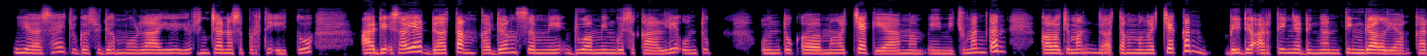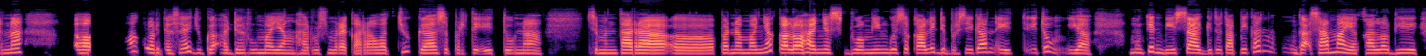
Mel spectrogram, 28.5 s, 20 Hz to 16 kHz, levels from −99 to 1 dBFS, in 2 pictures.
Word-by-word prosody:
Iya 240 -3 -1
saya 280 +8 -2
juga 225 -5 -7
sudah 215 0 -7
mulai 215 0 -3
rencana 225 +1 +1
seperti 225 +2 -2
itu. 230 +7 -4 0.5
Adik 235 0 +3
saya 255 +8 +6
datang 220 +2 +2
kadang 235 +5 -1
semi 220 0 -2
dua 220 +1 -1
minggu 220 0 -4
sekali 210 +3 -3
untuk 210 +1 -9 0.5
untuk, 210 +1 -6
eee, 210 -1 0
mengecek 220 +3 +3
ya, 190 0 0
mem 200 -2 -8
ini. 195 -1 -7
Cuman 250 +6 -2
kan, 315 +4 +4 0.4
kalau 225 0 +3
cuma 235 0 -1
datang 225 -1 -3
mengecek 225 +4 +2
kan, 310 - +1 0.2
beda 230 +1 +2
artinya 235 +2 0
dengan 215 0 -4
tinggal 225 -2 +4
ya? 195 0 -5
Karena, 215 +5 +1 0.6
e - - +1 0.4
apa, 290 +4 -5
keluarga 240 -6 -2
saya 255 +6 -1
juga 235 -5 -3
ada 220 +1 -4
rumah 220 -1 -3
yang 210 -1 -1
harus 210 +2 -6
mereka 210 -1 0
rawat 205 +1 -2
juga 220 -9 +1
seperti 210 -1 -3
itu. 205 0 -9
Nah, 205 -2 -2 0.5
sementara, 210 -1 +5
eee, 195 -1 0
apa 225 - -1
namanya, 225 +3 0
kalau 235 -1 +8
hanya 235 -2 +5 0.2
dua 220 +3 -4
minggu 230 +1 -3
sekali 225 0 +1
dibersihkan, 240 +3 -2
it 210 -2 -2 0.2
itu 295 +6 -3 0.2
ya 210 -3 0 0.4
mungkin 245 0 0
bisa 230 +2 +6
gitu, 215 +3 -7
tapi 215 +2 -1
kan, 320 - 0 0.2
nggak 240 -4 -1
sama 250 +2 +4
ya 205 - 0
kalau 220 +2 -1
di 225 +2 -3
220 Hz, 155 wpm, -23 LUFS, 210-235 Hz, 0.6 s, kalau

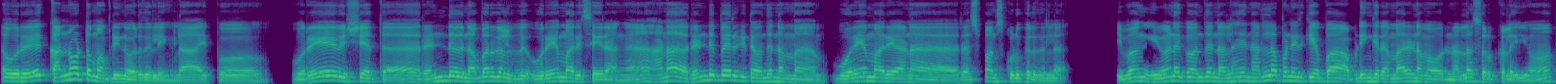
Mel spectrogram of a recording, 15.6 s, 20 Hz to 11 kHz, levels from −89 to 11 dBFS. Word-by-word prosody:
ஒரு 145 +1 +4 0.2
கண்ணோட்டம் 200 -1 +3
அப்டின்னு 125 -3 +1
வருது 100 -1 +1
இல்லைங்ளா? 95 +1 -1 0.2
இப்போ 95 +1 -5 0.7
ஒரே 130 +7 +2 0.3
விஷயத்த 135 -3 0 0.4
2 160 +9 +1 0.2
நபர்கள் 160 +2 +1
வே 120 - 0
ஒரே 130 +4 +1
மாரி 140 -4 +1
செய்றாங்க. 100 -3 -1 0.3
ஆனா 160 +6 0 0.2
2 180 +7 +2
பேர்கிட்ட 175 -5 +1
வந்து 140 +1 0
நம்ம 120 -3 -2 0.5
ஒரே 140 +5 +2
மாரியான 135 -3 +1 0.5
ரெஸ்பான்ஸ் 135 +7 -3
குடுக்றதுல்ல. 105 -9 0 0.6
இவங் 145 +4 +1
இவனுக்கு 160 +3 +1
வந்து 155 +2 0
நல 135 +3 -1 0.2
நல்லா 180 +6 +1
பண்ணியிருக்கேப்பா 150 -4 +1
அப்டிங்குற 135 0 0
மாரி 140 +2 +1
நம்ம 120 -3 -1
ஒரு 105 0 -2
நல்ல 135 +7 0
சொற்களையும், 110 -2 -1
135 Hz, 135 wpm, -22 LUFS, 115-150 Hz, 0.7 s, ஒரு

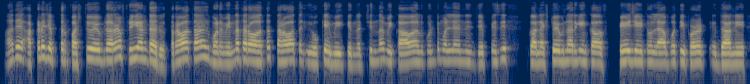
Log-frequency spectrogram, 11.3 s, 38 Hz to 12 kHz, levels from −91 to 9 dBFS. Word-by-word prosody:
అదే! 240 +5 +2
అక్కడే 225 +10 +1
జెప్తారు 210 -1 -1
ఫస్ట్ 160 +2 +1
వెబినారేమో 205 +3 +3
ఫ్రీ 210 0 +1
అంటారు. 195 -9 +2
తర్వాత 215 +6 +3 0.3
మనం 170 -1 -1
విన్న 170 +6 0
తర్వాత, 185 -3 +4 0.2
తర్వాత 195 +2 +2 0.3
"ఓకే. 155 +6 0
మీకిది 155 -1 -3
నచ్చిందా? 180 +7 -7
మీకు 175 -1 -5
కావాలనుకుంటే" 175 +4 0
మళ్ళీ 190 0 -3
అని 180 -1 -8
జెప్పేసి 175 +6 -5 0.4
ఒక 165 -1 +5
నెక్స్ట్ 165 +3 -3
వెబినార్‌కి 185 0 0
ఇంకా 175 -1 0 0.4
పే 180 - +4
జేయటం, 180 -1 -1
లేపోతే 165 +2 0
ఈ - - -13
ప్రొడక్ట్ 170 +1 0 0.2
దాన్ని 160 0 +4
180 Hz, 160 wpm, -23 LUFS, 165-195 Hz, 0.4 s, ఒక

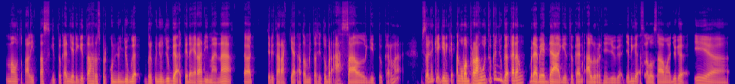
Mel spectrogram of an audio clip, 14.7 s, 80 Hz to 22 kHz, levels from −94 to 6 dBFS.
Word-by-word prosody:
mau 110 -1 -1
totalitas 95 +3 -4
gitu - - -11
kan, 100 +2 -1
jadi 100 -4 -2
kita 120 -1 +1
harus 110 -2 -3
berkunjung 100 -1 -5
juga 105 +2 +2 0.2
berkunjung 105 -1 -3
juga 115 +3 +3
ke - - -3
daerah 90 +5 +2
di 100 - -2
mana, 95 +4 +2 0.2
eee, - - +2 0.3
cerita - - -1
rakyat - - -1
atau 95 - -3
mitos 95 0 -7
itu 100 - -5
berasal 90 -2 +1
gitu. 85 0 -10
Karena - - -6 0.4
misalnya - - -3
kayak - - 0
gini, 125 -1 +2
kayak - - -5
Tangkuban 115 -1 +6
Perahu 140 +6 +7
itu 175 - -4
kan, 315 - -3
juga 260 - +4
kadang 130 +5 +4
beda-beda 95 -2 +6
gitu 95 -1 -5
kan 95 -1 0
alurnya 95 -1 0
juga. 85 0 -7
Jadi 115 +4 -3
gak - - -10
selalu 95 -1 -2
sama 95 -1 +1
juga 115 +3 -2 0.2
iya. 95 -9 -2
100 Hz, 185 wpm, -28 LUFS, 95-115 Hz, 0.4 s, Perahu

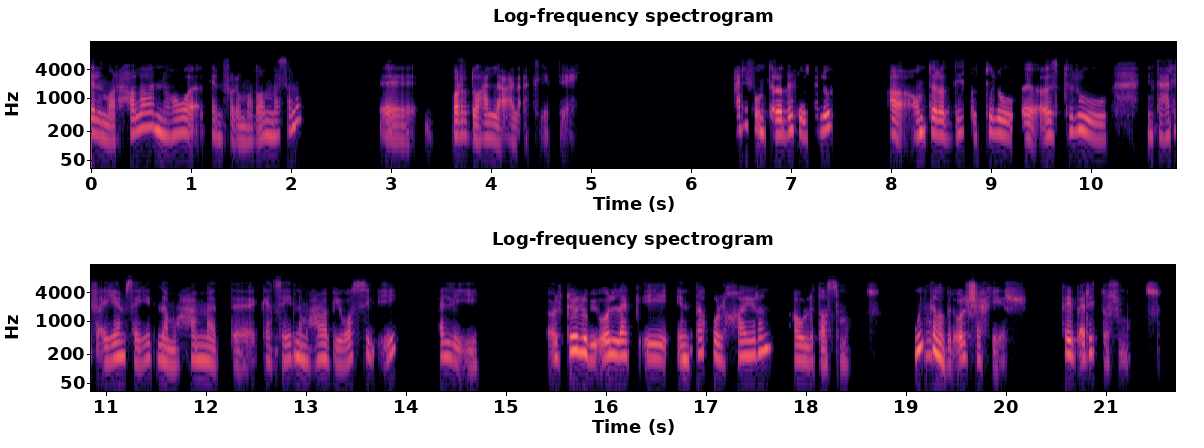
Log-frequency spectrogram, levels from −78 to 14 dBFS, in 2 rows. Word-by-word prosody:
لمرحلة 190 +7 +1
إن 215 -7 +2
هو 180 +6 0
كان 170 -3 -8
في 135 - -7
رمضان 135 +5 -4
مثلًا، 215 - -3 0.8
آآ - - -3 0.4
برضه 170 0 +4
علّق 150 -1 0
على - - -2
الأكل - - -14
بتاعي. - - -10 1.6
عارف، 280 - -3
قُمت 190 - 0
ردّيت 180 +5 +6
قُلت 180 +4 -4
له 230 - +5 0.6
آه. - - +4
قُمت 190 +2 +2
ردّيت 170 +2 +1
قُلت 155 - -8
له 180 -4 +1
آآ 150 - 0
قُلت 170 +5 -3
له: 180 -10 +1 0.4
"أنت - - -9
عارف - - -3
أيام 170 +6 +1
سيدنا 155 0 -3
محمد 150 +2 -2 0.4
كان - - -7
سيدنا 170 +4 -2
محمد 160 +1 -2
بيوصي 145 +9 -3
بإيه؟" 210 +4 -5 0.4
قال 180 0 -1
لي: 150 - -3
"إيه؟" 120 -1 -7 0.7
قُلت 235 - 0
له: 230 -2 +11
"بيقول 190 +5 +5
لك 190 0 +5
إيه، 165 -2 +1
إن 160 0 0
تقُل 200 -5 0
خيرًا 195 - +2 0.2
أو 155 -1 +4
لتصمُت، 135 -3 -4 0.6
وأنت 270 - +6
ما - - +9
بتقولش - - +3
خير، - - -4 0.3
فيبقى 200 -1 +5
ياريت 220 0 -2
تصمُت. - - -5
170 Hz, 155 wpm, -26 LUFS, 155-195 Hz, 1.6 s, له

